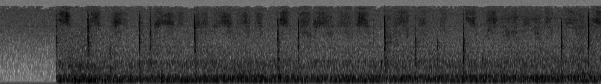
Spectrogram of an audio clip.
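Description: Chalk writing on a blackboard: a continuous scratching with frequent sharp taps as strokes start and end, beginning about half a second in.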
